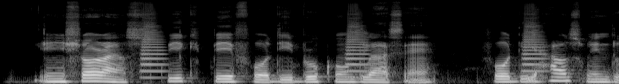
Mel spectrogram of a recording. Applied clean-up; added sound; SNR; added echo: none; Brass instrument; 12 dB; none.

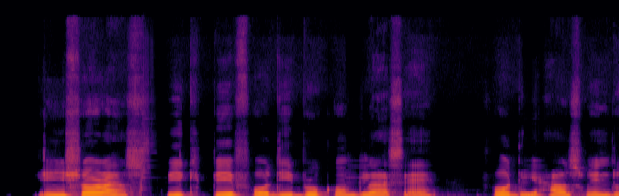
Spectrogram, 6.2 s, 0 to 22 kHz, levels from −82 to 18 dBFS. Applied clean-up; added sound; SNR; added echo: neural mask model DeepFilterNet 3.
